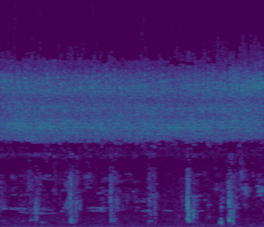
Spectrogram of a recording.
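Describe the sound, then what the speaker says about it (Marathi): Crickets chirp in short repeated bursts beside Railway Lake in Igatpuri, a quiet natural spot, set over a steady high insect drone and low ambient rumble, moderately distant and without talk. "तुम्हाला रातकिड्यांचा आवाज येत असेल बघा"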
